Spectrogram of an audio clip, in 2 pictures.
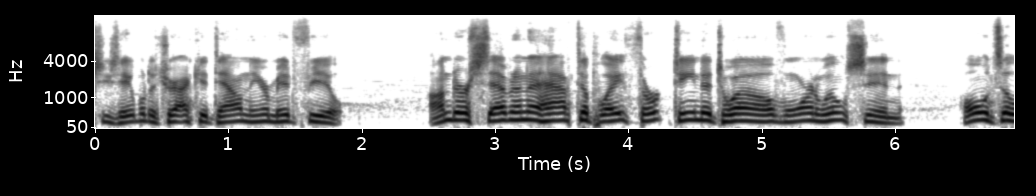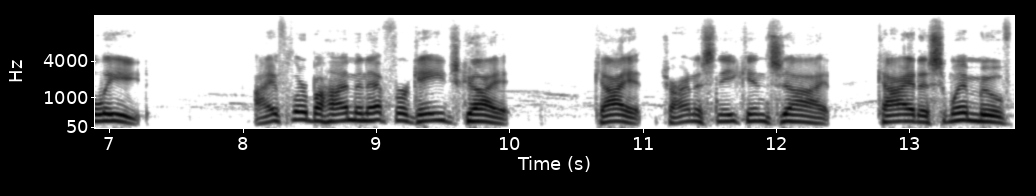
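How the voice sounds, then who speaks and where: A man's voice: high-pitched, unhurried, no echo. A man giving live play-by-play commentary on a lacrosse game. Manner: raises voice to a shout on goals.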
